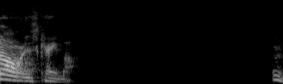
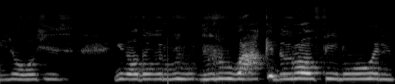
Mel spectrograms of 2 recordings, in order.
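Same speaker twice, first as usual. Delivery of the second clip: mocking imitation with raised pitch, softly mumbled; hushed, higher put-on voice, making fun; Zion Lex and them; 4 semitones higher, 3 dB quieter than usual. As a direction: mimic their affected talk, running words together. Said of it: "I hear Zion Lex and them talking".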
